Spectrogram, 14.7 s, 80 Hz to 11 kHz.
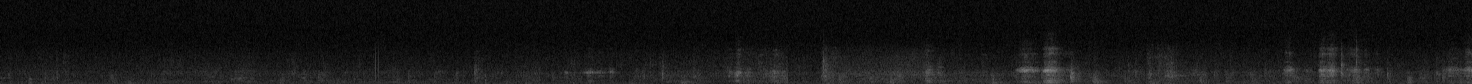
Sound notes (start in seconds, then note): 5.7 Trudy breaks down; 10.2 sobs quietly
